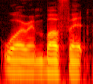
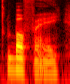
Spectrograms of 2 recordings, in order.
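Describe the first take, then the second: First: Said in the usual way. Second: Buffet said as "boo-FAY" like the food; Buffet rhymed with "hey", the name turned into a meal; buffet pun. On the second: Shown as a demonstration. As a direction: stretch Buffet into the buffet word.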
